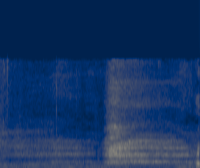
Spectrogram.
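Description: A woman's loud, breathy sigh, a rush of breath lasting nearly a second that starts about halfway through.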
